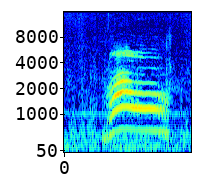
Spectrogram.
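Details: A household cat's short meow, under a second long, opening with a quick upward slide, then a level bright tone before tapering off softly; no other sounds stand out.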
